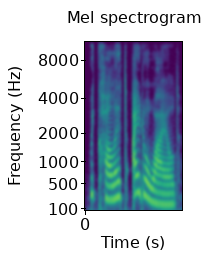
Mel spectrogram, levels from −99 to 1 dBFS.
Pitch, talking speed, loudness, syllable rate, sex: 225 Hz, 165 wpm, -23 LUFS, 4.8 syllables/s, female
